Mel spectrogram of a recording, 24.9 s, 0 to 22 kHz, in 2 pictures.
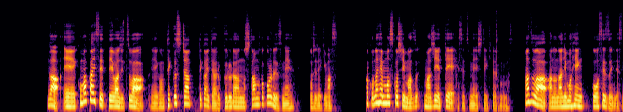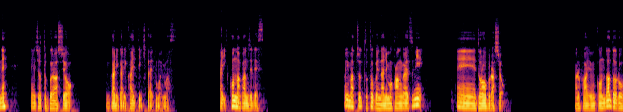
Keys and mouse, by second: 7.2 middle click, 9.3 middle click, 12.2 middle click, 16.9 middle click, 21.2 middle click, 22.8 middle click.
